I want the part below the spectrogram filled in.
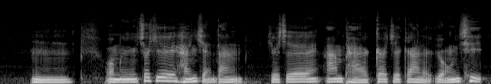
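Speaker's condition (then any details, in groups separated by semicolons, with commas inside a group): Hearing impairment; wears hearing aids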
